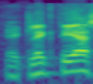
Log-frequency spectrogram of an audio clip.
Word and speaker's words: Eclectia: Lo del título, Electia, que yo no sé si lo digo bien o lo digo mal, o lo habéis inventado, lo habéis buscado, es latino. – Eclectia, sí, Eclectia viene del latín,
